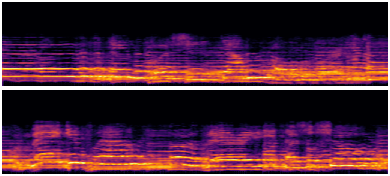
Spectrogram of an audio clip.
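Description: Live duet: a woman's voice and a man's voice singing together over guitar, with long held notes.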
